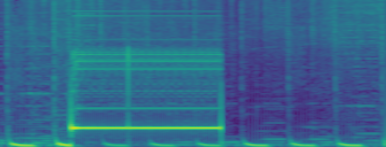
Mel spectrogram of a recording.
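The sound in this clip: A telephone ringing tone sounds on an outgoing call that goes unanswered: one long, steady, mid-pitched tone over a thumping rhythmic music beat that continues before and after it.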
